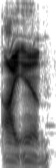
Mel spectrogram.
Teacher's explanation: And we Americans at least rarely pronounce the ing. We just pronounce it in.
